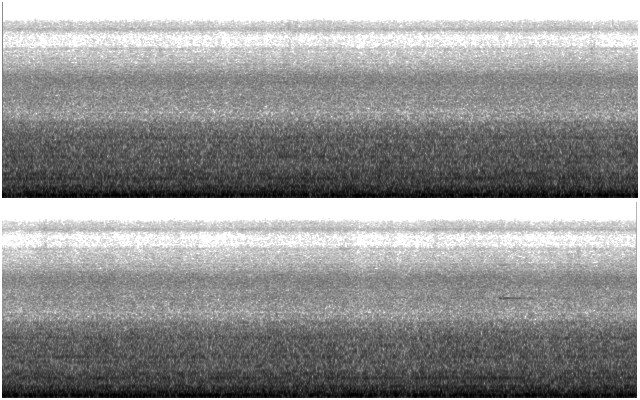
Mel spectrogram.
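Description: A train engine rumbles steadily as the train rolls along the tracks.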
